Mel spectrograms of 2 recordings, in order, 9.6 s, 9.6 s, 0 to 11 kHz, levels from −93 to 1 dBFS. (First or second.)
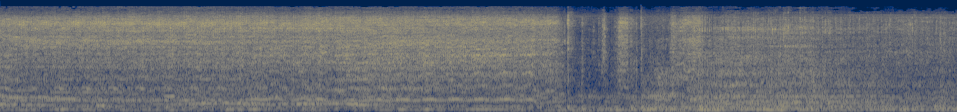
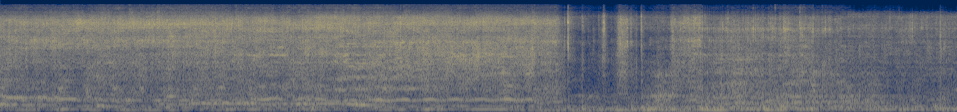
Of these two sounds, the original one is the first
